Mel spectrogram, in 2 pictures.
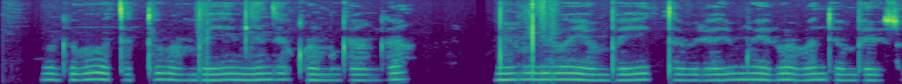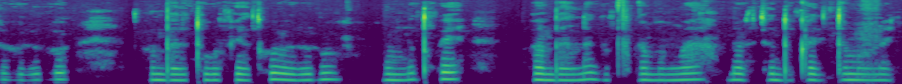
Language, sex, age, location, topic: Kinyarwanda, female, 18-24, Kigali, health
